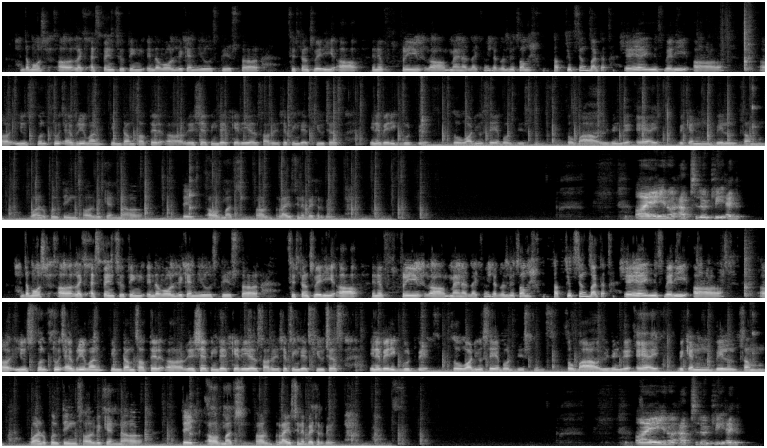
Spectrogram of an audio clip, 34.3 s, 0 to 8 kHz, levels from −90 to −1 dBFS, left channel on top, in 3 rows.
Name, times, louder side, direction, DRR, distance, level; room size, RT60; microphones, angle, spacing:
voice 1, 0.2-10.9 11.4-17.9 18.2-19.6 19.9-21.3 21.6-22.9 23.3-25.0 25.6-28.6, right 6 dB, 60° right, 0.3 m, -29 dB
Run, 10.6-29.3, left 2 dB, 55° left, 1.9 m, -46 dB
sound 1, 17.7-28.7, left 1 dB, 35° left, 0.6 m, -36 dB
voice 2, 32.1-33.9, equal, 85° left, 1.5 m, -28 dB
5.7 x 4.6 x 6.2 m
head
